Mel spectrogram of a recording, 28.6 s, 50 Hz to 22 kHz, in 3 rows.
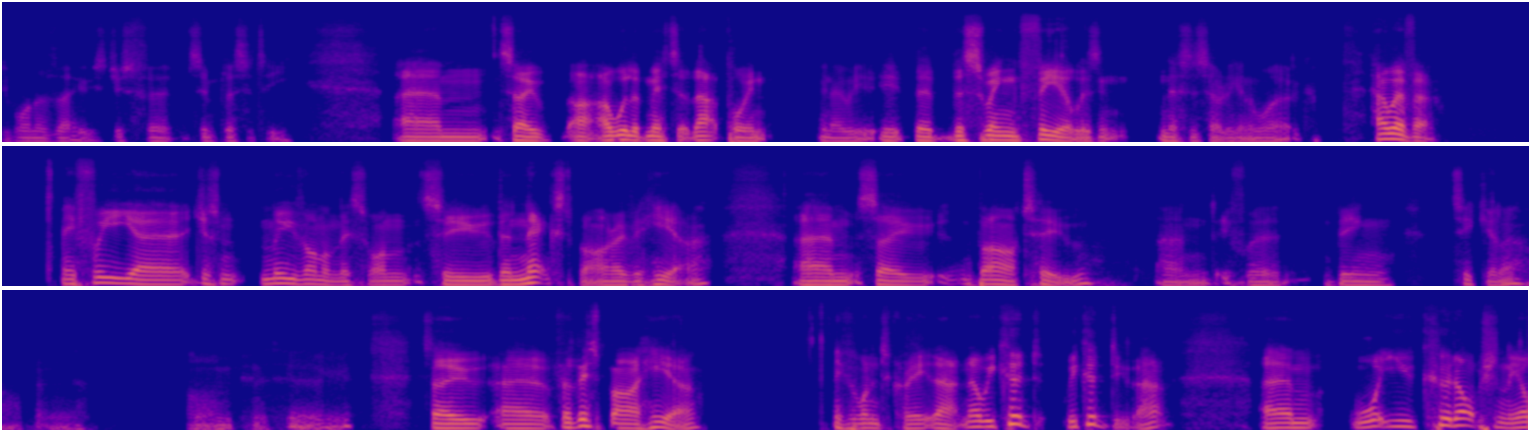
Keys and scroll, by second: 16.1 r, 18.6-19.6 typing.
